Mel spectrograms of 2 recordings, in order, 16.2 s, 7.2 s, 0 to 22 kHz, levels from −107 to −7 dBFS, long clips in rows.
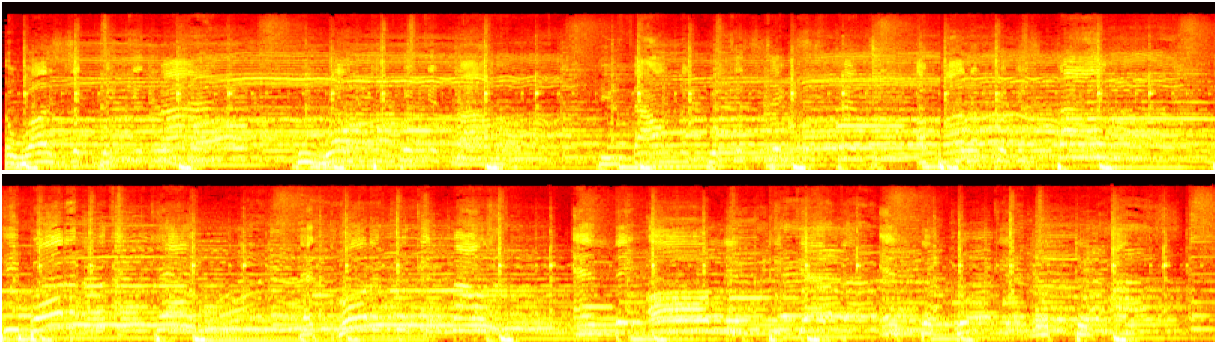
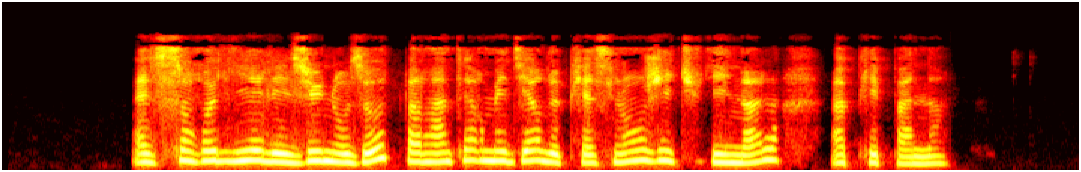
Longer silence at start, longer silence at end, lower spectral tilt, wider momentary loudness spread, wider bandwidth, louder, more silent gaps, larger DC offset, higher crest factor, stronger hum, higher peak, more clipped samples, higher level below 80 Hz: second, 0 s vs 0.9 s; second, 0 s vs 0.9 s; about the same, -5 dB/octave vs -5.5 dB/octave; second, 4 LU vs 10 LU; first, 16.5 kHz vs 9.8 kHz; first, -14 LUFS vs -17 LUFS; neither; neither; about the same, 14 dB vs 14 dB; neither; first, 0 dBFS vs -4 dBFS; neither; first, -22 dBFS vs -64 dBFS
